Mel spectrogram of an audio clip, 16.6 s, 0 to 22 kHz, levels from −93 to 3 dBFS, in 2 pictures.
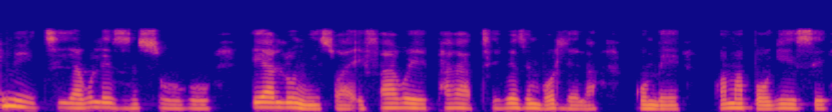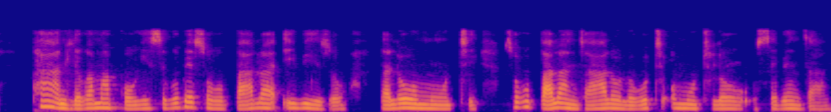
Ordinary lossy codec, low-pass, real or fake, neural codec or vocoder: Opus, 24 kbps; 7.2 kHz; real; none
